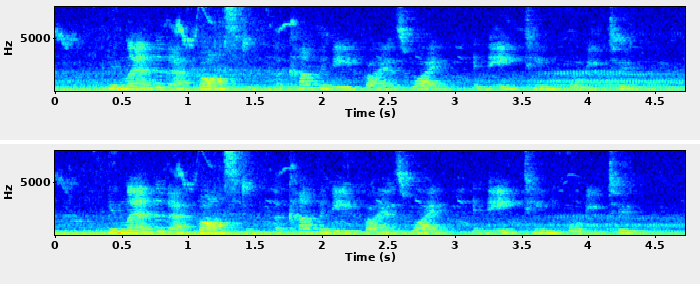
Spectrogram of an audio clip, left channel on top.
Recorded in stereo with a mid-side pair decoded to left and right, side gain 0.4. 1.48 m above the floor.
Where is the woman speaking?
45° right, 3 m; by 4.7 s 70° right, 4.5 m.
